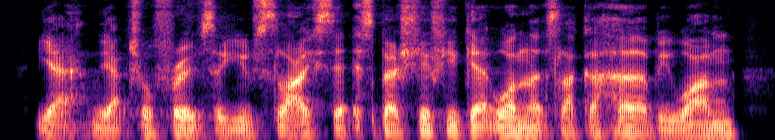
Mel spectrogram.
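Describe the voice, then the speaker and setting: A British-accented man with a very deep, low pitch, fairly even intonation and a bright, sharp tone. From southern England (Chichester, West Sussex). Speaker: business development executive. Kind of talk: casual chat.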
